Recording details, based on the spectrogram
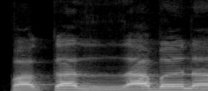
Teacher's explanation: काफ को ज़ाल के साथ मिलाएंगे, ज़ाल के ऊपर सख्ती करेंगे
